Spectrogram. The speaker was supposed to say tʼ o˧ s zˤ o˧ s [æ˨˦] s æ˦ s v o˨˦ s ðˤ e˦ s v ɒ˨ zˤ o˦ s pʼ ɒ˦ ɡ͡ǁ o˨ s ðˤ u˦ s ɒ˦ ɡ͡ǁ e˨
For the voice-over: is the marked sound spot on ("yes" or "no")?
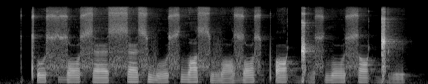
no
